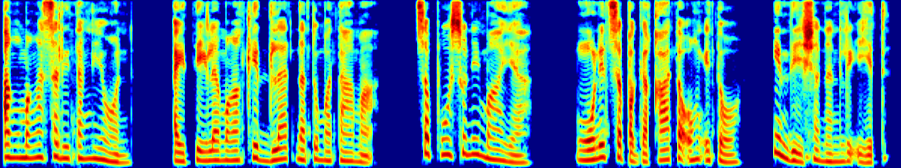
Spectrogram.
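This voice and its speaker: Woman, lowish pitch, scripted story narration, solemn and melodramatic, dry sound. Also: expressive, a little slow, warm tone, dry recording.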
